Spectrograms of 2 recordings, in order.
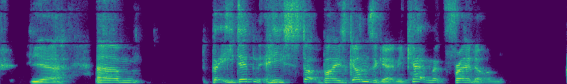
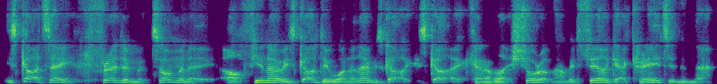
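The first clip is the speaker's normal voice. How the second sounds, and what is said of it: Put-on Scottish accent. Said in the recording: “I don't know why I'm doing it in a Scottish accent. ... That's a brilliantly Rio Ferdinand impression.”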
